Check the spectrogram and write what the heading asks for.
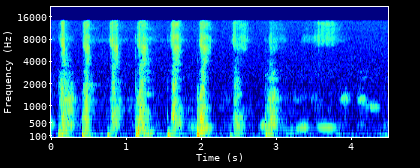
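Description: A quick, uneven series of faint short clicks or taps, about three a second, stopping about three seconds in.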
